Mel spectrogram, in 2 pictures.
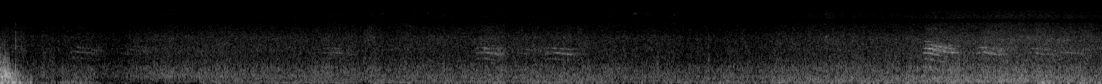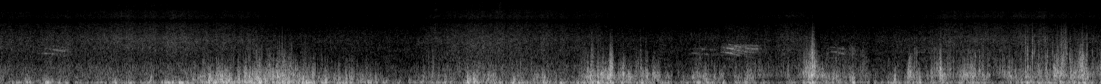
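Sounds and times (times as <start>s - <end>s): wind rushing: 0.0s - 0.4s, 10.4s - 22.0s
surf: 0.0s - 22.0s.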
